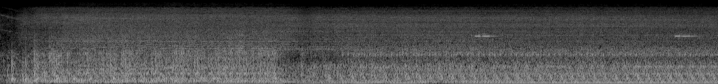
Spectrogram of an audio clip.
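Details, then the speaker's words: Compact tractor diesel cold start after glow-plug pre-heat: settles into a steady, even clatter with no misses or odd knocks, automatically raising rpm a little while cold; healthy start and idle. "um i found this to be smooth it didn't it it automatically raised the rpms a little bit until it"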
